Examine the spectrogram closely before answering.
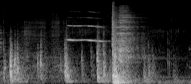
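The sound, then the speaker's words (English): An outhouse door is tried but will not open, giving a few dull knocks and rattles followed by one louder wooden thump, then quieter rattling. “The outhouse door won't open. That's odd.”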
